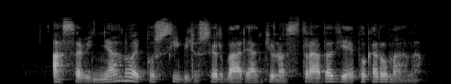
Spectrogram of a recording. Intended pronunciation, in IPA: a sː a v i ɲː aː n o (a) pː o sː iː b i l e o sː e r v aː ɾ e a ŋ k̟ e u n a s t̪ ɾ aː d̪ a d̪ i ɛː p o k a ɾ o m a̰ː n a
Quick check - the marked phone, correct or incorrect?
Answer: incorrect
